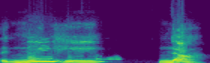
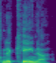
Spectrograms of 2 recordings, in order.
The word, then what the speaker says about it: Nikina: realms of being with Nihi Na. Is that how you pronounce her name? Nah, Cafonia, we're going to have to take you off the stage on that one. No, it's real simple. It's Nikina.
